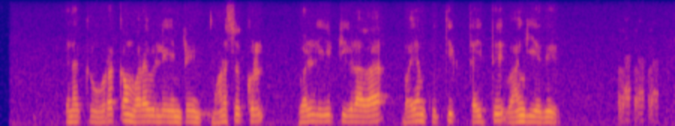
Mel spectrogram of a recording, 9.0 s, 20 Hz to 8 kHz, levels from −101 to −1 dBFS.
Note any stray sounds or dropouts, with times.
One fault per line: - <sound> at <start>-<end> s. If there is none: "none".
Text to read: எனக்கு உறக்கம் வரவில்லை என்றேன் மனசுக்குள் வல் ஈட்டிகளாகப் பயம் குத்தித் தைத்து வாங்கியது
- laugh at 8.2-8.8 s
